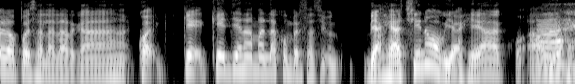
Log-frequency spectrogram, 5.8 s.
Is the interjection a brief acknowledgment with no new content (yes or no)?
no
